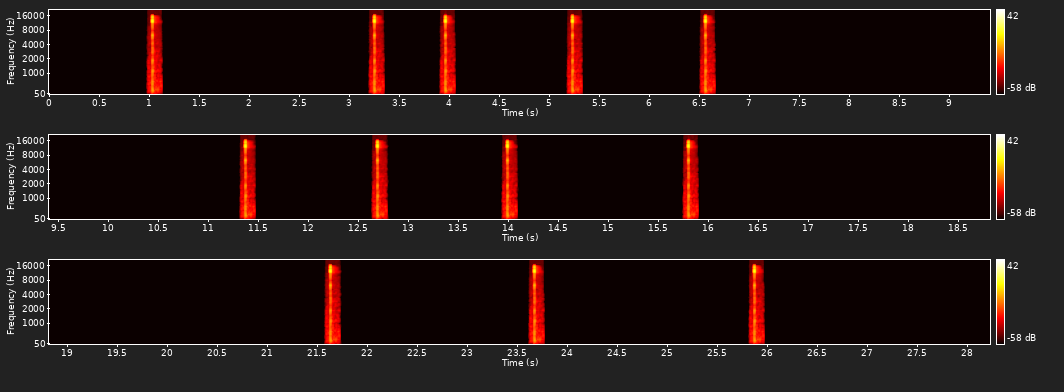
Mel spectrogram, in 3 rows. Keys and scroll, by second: 2.8 z, 3.7 space, 4.6 v, 17.5 ctrl+g, 23.3 z, 24.5 m.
